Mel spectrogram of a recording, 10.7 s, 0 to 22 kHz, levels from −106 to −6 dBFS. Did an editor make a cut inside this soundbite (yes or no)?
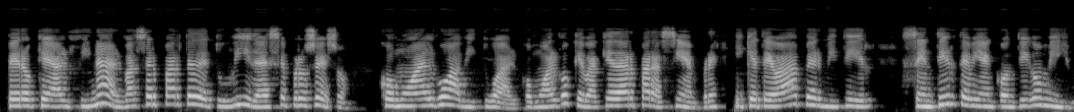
yes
